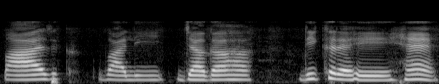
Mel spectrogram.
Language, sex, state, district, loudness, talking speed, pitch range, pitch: Hindi, female, Chhattisgarh, Raipur, -16 LUFS, 80 wpm, 210-225 Hz, 215 Hz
